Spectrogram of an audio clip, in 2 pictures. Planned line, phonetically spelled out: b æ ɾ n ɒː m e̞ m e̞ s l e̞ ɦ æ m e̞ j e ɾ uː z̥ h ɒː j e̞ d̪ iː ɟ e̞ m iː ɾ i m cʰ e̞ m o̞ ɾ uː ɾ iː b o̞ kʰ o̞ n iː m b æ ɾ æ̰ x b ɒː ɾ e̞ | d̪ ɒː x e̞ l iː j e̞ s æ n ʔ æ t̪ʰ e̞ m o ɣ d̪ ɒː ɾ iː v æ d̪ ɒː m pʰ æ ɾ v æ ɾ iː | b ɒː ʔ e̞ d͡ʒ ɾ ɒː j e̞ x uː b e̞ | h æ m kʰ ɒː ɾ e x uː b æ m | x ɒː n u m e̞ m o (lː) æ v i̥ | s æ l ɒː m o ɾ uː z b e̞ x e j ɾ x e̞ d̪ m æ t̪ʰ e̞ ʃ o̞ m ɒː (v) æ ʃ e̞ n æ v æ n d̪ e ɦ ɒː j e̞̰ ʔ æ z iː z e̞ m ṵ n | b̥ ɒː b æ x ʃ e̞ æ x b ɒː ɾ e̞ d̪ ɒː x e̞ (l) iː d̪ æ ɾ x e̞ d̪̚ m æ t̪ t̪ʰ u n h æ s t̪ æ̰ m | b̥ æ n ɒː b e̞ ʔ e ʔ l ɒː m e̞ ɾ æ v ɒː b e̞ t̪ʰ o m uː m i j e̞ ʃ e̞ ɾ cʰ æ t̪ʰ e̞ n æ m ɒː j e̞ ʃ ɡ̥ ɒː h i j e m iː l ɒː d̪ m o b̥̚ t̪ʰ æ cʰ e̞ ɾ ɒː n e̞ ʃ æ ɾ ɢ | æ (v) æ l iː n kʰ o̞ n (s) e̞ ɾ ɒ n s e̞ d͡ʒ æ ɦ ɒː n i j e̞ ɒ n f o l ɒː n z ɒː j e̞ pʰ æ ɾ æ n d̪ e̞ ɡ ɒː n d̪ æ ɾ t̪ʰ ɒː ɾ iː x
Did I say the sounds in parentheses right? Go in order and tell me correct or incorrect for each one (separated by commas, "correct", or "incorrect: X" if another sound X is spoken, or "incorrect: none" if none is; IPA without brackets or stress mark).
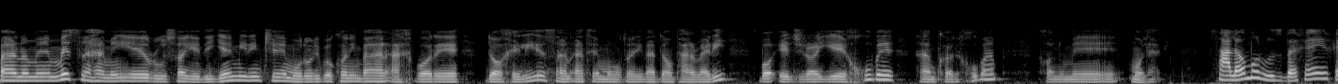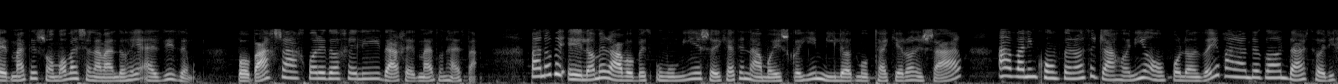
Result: incorrect: l, correct, correct, incorrect: vː, incorrect: f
